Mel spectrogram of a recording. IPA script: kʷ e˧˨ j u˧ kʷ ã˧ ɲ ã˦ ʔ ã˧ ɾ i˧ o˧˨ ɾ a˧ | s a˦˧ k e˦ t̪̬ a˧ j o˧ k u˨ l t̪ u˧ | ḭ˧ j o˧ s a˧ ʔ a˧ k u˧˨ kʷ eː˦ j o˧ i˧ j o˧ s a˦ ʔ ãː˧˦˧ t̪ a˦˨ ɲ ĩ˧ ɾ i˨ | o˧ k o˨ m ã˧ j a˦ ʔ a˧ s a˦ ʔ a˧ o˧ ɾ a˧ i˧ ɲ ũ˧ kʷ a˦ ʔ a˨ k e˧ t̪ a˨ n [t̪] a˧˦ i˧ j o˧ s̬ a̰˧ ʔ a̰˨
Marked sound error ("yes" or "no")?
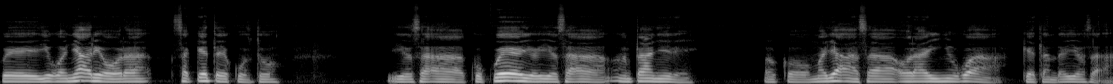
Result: yes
